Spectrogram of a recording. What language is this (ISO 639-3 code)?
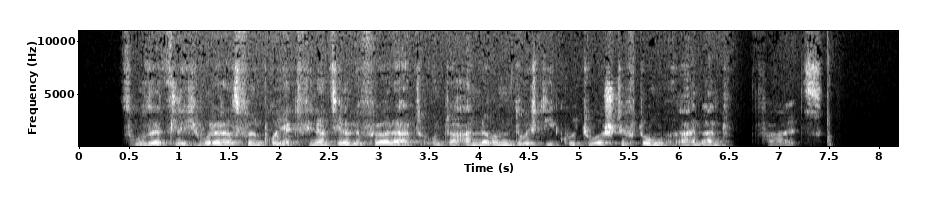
deu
